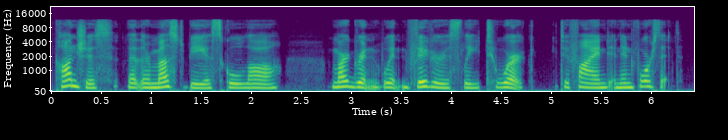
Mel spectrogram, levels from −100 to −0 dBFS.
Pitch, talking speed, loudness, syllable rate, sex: 205 Hz, 170 wpm, -19 LUFS, 5.1 syllables/s, female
